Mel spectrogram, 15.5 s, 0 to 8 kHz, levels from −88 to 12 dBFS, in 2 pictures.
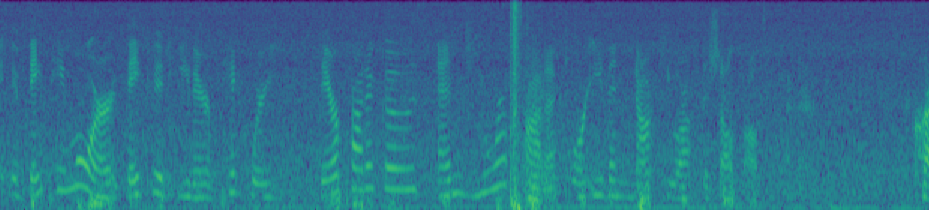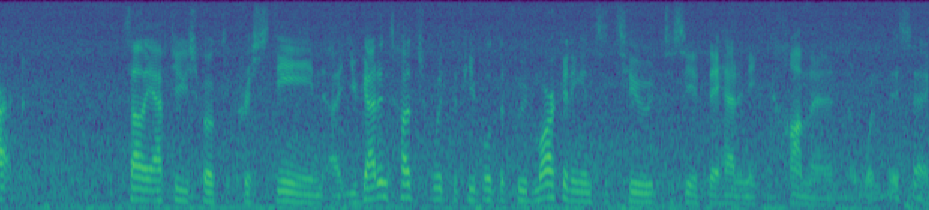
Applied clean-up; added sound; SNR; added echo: none; Gunshot, gunfire + Water; 8 dB; none.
